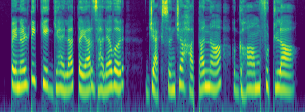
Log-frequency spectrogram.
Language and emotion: Marathi, fearful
